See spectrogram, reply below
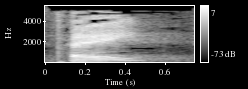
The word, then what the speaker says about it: Pe: The next one is Pei. We spell it P-E.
